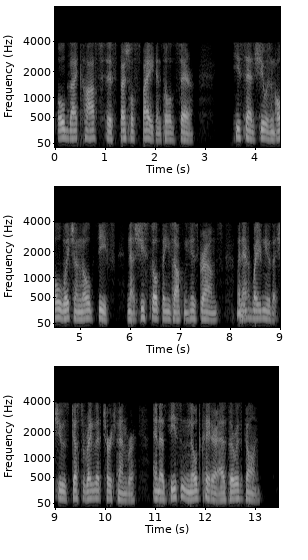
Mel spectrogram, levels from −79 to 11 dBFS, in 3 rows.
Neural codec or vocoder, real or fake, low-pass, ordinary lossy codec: codec, 16 kHz, 0.5 kbps, FunCodec, trained on Chinese and English, 25 frames a second; fake; 7.2 kHz; AAC, 16 kbps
